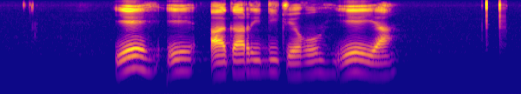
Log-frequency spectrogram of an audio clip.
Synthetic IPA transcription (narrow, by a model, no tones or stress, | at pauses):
jeɪakʼaridit͡ʃʼwɛɣʊjeja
